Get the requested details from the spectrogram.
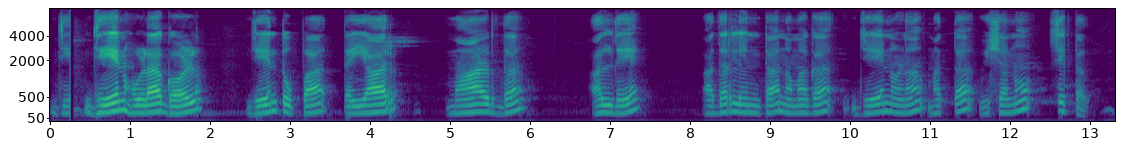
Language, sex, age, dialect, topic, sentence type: Kannada, male, 18-24, Northeastern, agriculture, statement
